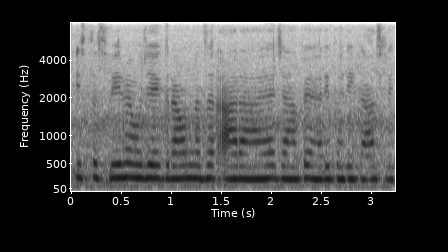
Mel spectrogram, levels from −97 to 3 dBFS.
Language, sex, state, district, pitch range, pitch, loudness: Hindi, female, Chandigarh, Chandigarh, 220-235 Hz, 230 Hz, -13 LUFS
